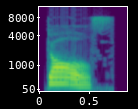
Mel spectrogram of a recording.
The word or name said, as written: doll's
